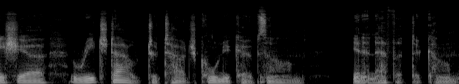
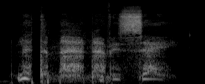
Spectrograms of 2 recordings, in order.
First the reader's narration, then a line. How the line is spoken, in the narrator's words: whispered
